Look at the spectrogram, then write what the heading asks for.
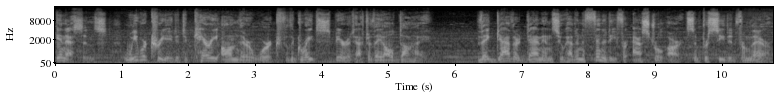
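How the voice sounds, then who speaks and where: An actor playing a calm, matter-of-fact male scientist in a video game cut-scene. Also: mid-range voice, moderate pace, lightly acted. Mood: explaining. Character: calm male scientist explaining grim history. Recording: game audio with music behind.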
